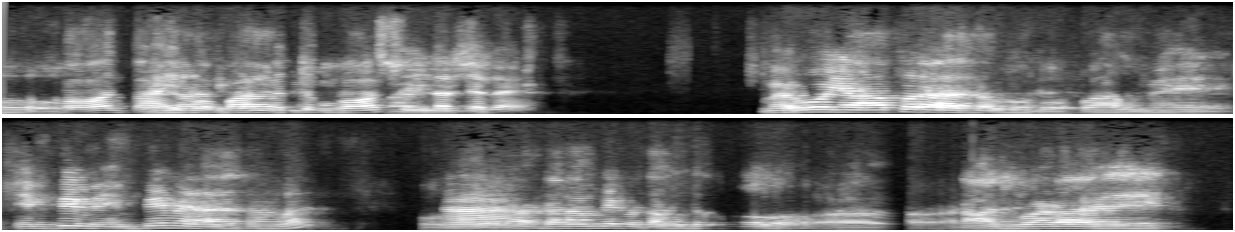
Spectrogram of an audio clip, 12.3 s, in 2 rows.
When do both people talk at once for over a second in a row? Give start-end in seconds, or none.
0.7-2.5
